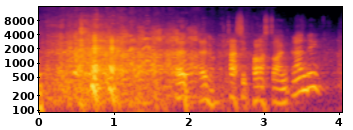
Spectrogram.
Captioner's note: audience laughs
